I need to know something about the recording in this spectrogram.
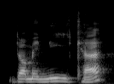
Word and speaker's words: Dominica: It's actually pronounced Dominica with the a with the emphasis on the second I.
